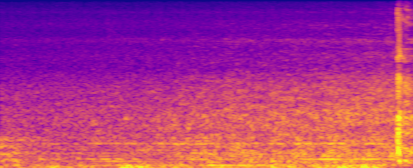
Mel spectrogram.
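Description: Road traffic noise: a steady low rumble that slowly grows louder.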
